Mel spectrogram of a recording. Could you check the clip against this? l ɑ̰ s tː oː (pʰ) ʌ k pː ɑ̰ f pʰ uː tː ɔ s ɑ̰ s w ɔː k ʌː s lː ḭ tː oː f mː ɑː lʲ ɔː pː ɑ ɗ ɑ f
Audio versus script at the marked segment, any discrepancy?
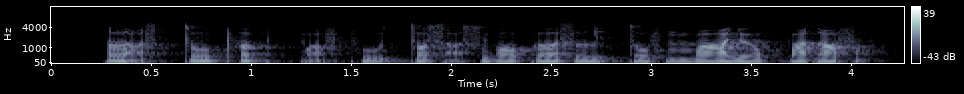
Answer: no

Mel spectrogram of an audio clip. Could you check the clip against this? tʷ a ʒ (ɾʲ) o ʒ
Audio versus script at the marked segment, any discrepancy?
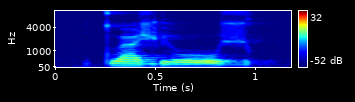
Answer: no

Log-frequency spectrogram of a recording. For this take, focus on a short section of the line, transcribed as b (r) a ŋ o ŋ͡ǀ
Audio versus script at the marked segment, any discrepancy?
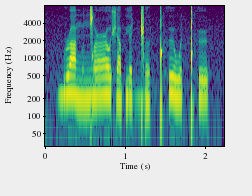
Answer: yes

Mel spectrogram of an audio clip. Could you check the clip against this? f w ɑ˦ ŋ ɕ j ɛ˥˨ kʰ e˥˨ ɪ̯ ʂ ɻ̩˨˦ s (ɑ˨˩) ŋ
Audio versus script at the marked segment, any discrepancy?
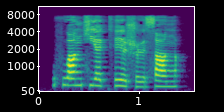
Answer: yes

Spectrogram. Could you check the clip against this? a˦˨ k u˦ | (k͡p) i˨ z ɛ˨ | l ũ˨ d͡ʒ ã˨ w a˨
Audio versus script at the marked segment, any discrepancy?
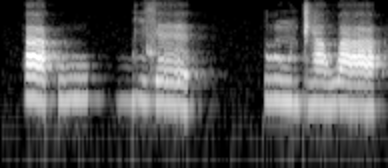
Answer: yes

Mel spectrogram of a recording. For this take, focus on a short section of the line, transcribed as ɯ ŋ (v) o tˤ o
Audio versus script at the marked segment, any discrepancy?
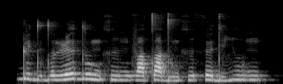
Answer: no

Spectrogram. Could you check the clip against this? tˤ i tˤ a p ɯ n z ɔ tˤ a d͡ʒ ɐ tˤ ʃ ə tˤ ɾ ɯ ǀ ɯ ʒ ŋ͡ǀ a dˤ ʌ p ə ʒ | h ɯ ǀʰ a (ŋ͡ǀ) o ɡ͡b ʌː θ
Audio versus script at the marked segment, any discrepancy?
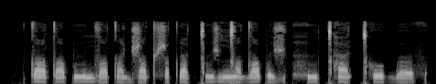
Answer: yes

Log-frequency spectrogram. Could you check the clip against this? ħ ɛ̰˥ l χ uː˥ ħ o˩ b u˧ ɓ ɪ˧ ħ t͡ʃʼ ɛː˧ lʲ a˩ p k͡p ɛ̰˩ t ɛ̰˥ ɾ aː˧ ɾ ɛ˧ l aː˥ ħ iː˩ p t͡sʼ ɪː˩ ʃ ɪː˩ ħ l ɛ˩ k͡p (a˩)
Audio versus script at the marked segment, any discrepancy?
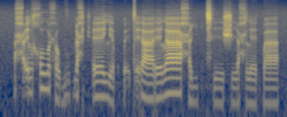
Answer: no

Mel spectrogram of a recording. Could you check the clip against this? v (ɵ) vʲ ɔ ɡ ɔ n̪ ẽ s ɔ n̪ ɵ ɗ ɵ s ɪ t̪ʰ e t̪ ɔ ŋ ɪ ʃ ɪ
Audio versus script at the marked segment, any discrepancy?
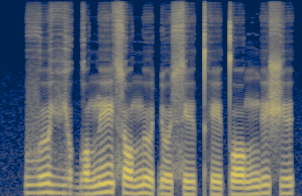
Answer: no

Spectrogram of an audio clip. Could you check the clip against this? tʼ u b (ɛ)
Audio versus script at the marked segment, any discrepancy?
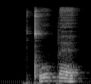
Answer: no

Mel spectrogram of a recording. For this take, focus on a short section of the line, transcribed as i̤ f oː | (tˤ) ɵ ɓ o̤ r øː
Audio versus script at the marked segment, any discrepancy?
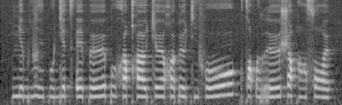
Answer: no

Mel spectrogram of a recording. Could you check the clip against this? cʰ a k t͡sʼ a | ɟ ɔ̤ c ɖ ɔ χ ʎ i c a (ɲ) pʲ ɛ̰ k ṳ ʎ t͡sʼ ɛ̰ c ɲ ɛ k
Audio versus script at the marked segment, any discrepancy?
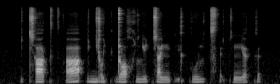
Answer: no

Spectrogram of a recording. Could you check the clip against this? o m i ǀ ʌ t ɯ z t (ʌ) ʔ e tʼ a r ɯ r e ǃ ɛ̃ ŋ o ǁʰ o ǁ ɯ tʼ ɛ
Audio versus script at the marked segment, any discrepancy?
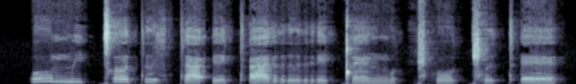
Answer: yes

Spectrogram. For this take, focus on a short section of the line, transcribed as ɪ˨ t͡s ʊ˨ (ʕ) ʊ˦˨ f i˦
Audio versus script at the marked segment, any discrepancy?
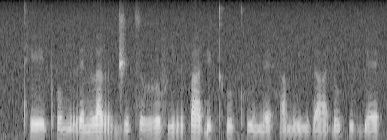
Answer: yes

